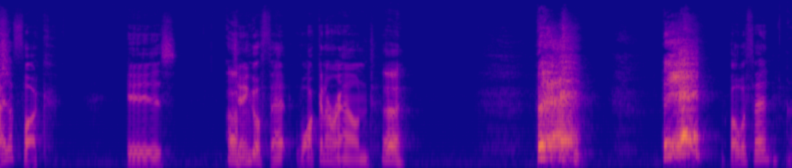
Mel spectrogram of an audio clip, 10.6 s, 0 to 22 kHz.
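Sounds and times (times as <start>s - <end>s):
speech: 0.0s - 0.7s, 1.7s - 2.4s, 3.0s - 5.5s, 7.2s - 7.8s, 8.8s - 10.5s
person sneezing: 7.2s - 7.8s, 8.8s - 9.4s.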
